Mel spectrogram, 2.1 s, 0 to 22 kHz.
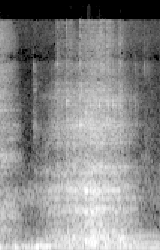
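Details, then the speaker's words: Toyota Tacoma 4x4 front hub hand-spun with the wheel jacked up, no load, sway bar link disconnected: dry, rough rumbling whir that swells as it turns. Howling on the road that gets louder with speed; worn front wheel hub bearing confirmed. "you can tell that uh it's the bearing for sure H bearing"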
